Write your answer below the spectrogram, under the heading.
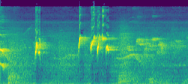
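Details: Red-whiskered bulbul song: short bright whistled phrases in two bursts, with a quick run of sharp, slurred notes at one and a half to two seconds, separated by quiet gaps with faint background hiss.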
